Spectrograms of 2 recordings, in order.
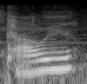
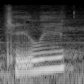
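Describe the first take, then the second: First: Two syllables, starting with a short 'a' vowel. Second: Two syllables, starting with a long 'ay' vowel. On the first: "I think it's supposed to be pronounced as Callie" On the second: "or Kaylee"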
